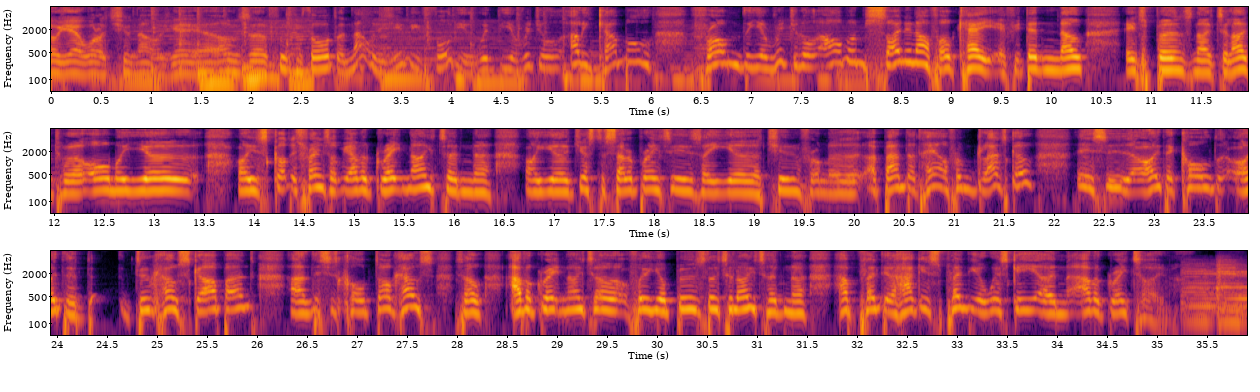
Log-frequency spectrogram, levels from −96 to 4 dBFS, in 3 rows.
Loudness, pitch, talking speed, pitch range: -22 LUFS, 195 Hz, 185 wpm, 180-220 Hz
